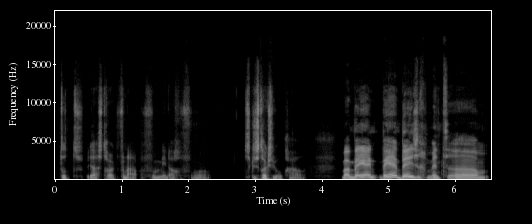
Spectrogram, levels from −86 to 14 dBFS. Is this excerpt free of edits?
yes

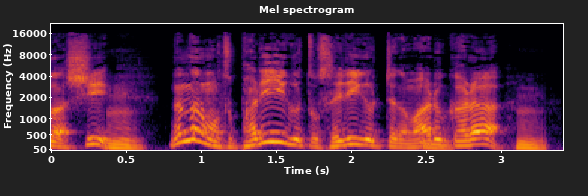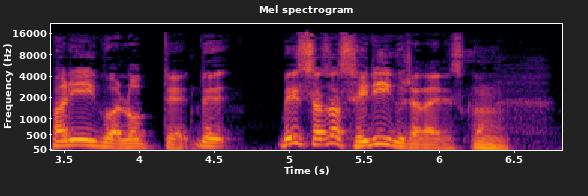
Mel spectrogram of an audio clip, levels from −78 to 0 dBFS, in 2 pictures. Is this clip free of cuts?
no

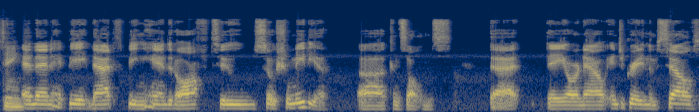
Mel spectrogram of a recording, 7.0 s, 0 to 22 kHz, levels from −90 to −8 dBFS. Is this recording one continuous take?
yes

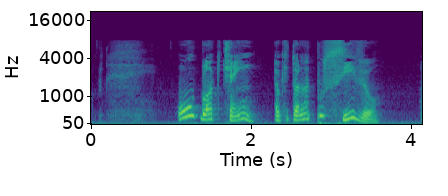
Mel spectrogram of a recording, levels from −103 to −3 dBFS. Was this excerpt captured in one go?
no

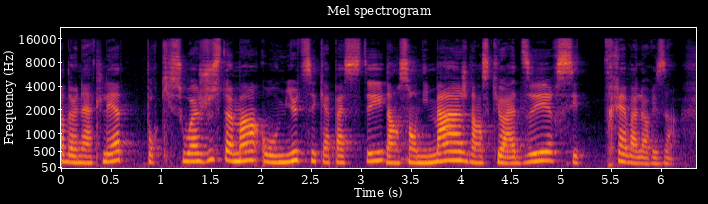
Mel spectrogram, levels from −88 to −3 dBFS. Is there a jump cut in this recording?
no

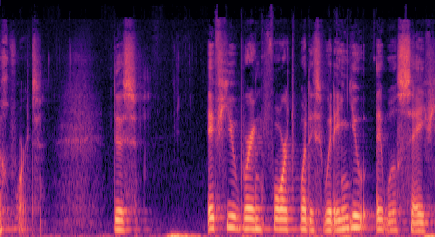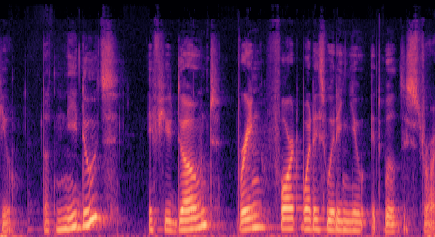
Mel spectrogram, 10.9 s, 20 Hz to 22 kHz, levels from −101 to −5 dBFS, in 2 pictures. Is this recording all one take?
yes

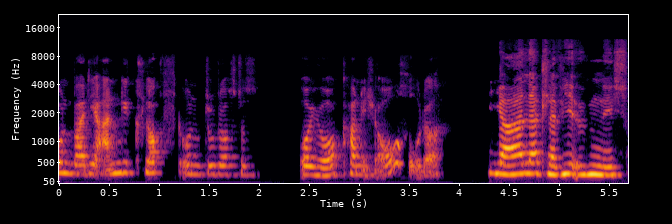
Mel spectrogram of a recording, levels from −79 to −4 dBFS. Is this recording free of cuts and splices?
yes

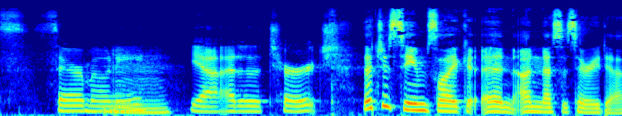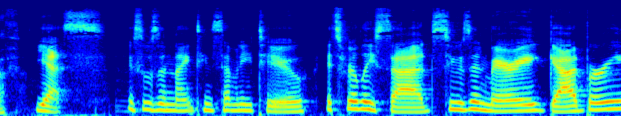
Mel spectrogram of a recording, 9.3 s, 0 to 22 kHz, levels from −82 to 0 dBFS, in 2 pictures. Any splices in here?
no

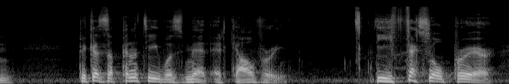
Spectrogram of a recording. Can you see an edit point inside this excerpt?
no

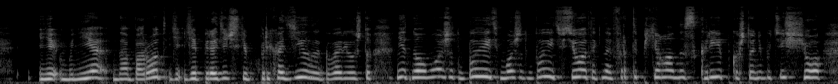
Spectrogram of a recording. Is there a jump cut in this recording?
yes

